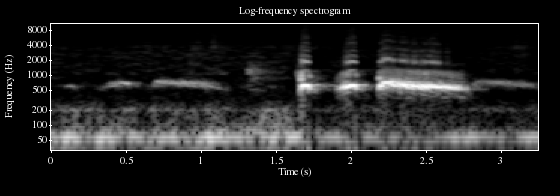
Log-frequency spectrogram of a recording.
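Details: Spotted dove calling in 'kuk 1' style to attract other doves: faint soft coos, then a loud phrase of two quick short notes leading into a long, buzzy, steadily falling coo.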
